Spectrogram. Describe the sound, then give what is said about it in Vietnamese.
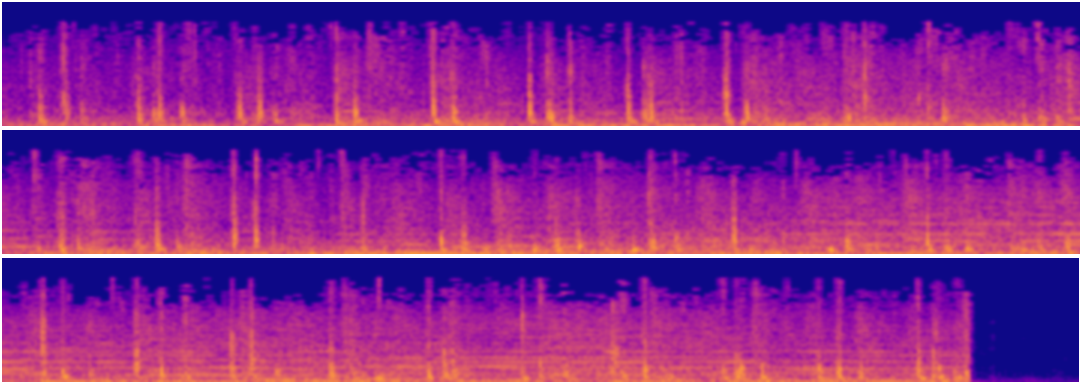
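Horses gallop out of a forest, a black horse leading two others, their rapid, overlapping hoofbeats drumming loudly and continuously before cutting off abruptly. “Nghe tiếng chủ nhân thì Hắc Công Tử dẫn hai huyết mã từ trong rừng phi nước đại ra, đón ba người rồi tăng tốc hết cỡ lao về phía tây nam.”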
